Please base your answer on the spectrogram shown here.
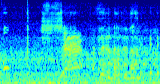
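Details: A pet parakeet talks softly in its sleep, quiet, slurred chatter, seemingly repeating 'I'm tired', with one brief brighter warble midway over a low background hum; finding: Parakeet.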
